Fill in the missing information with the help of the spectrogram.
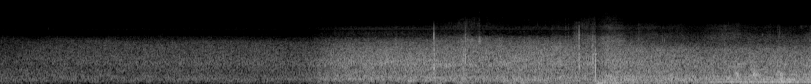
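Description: Steady rush of flowing river water mixed with wind on the microphone, growing louder about three seconds in.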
